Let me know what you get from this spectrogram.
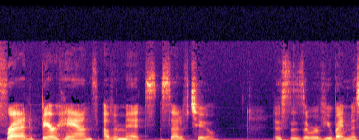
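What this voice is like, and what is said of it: Usual voice. Nothing is said of it.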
